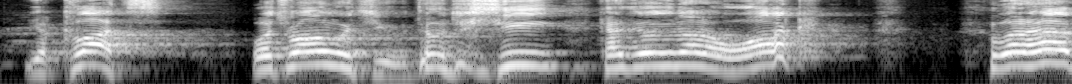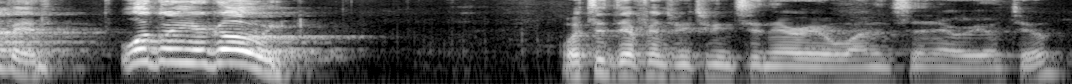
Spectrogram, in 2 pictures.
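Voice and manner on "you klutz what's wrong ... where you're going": loud, higher, furious scolding; angry scolding cry. Acted. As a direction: yell at him for being clumsy. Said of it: "She cries out".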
